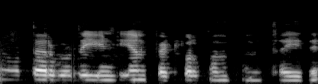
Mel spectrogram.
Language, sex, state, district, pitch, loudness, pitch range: Kannada, female, Karnataka, Dharwad, 210 Hz, -17 LUFS, 195-220 Hz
